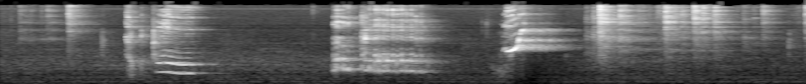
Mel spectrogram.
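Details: African grey parrot kept as a pet in Israel, talking in Hebrew: raspy, word-like bursts separated by pauses, then a quick upward-sweeping whistle followed by further chattering syllables.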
